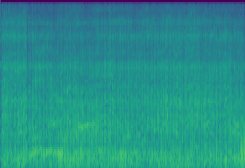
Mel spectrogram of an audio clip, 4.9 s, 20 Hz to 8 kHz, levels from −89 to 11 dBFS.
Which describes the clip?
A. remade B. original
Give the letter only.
A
